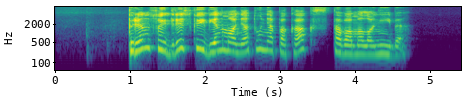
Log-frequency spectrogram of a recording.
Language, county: Lithuanian, Alytus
